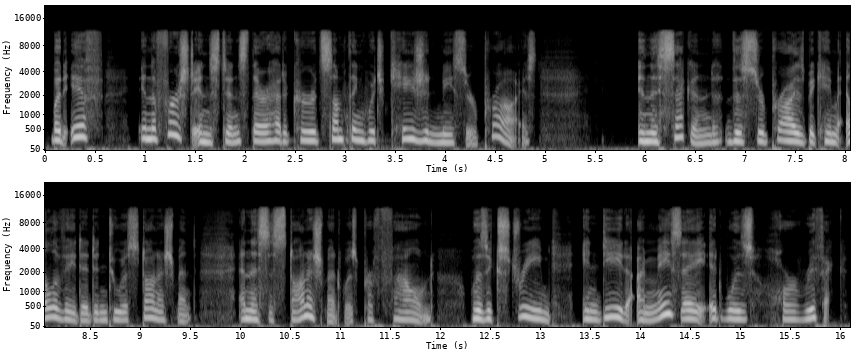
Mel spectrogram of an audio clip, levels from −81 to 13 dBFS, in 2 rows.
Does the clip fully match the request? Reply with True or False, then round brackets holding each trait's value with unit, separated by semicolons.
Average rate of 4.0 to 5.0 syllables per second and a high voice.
False (5.2 syllables/s; 200 Hz)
